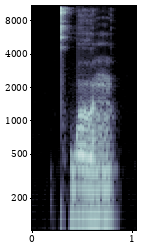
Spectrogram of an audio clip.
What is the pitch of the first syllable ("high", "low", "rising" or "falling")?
high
